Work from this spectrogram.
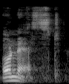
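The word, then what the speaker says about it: honest: अब यहां पे बिफोर साइलेंट साइलेंट्स जो होते हैं जैसे एन ऑनेस्ट अब एच ओ एन ई एस टी है तो ऑनेस्ट लिखा हुआ है।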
